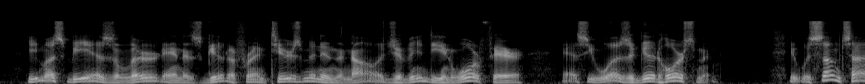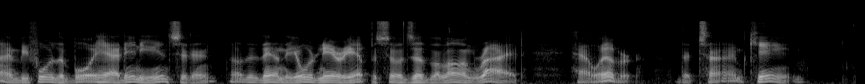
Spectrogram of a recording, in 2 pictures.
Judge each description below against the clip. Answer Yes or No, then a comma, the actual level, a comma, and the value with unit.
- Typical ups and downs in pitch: No, wide, 6.9 semitones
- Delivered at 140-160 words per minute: Yes, average, 155 wpm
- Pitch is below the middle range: Yes, very low, 95 Hz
